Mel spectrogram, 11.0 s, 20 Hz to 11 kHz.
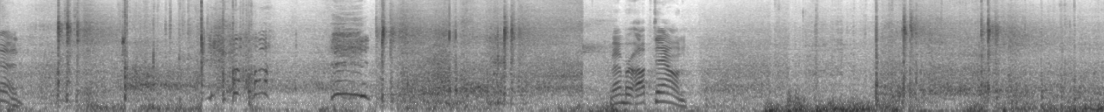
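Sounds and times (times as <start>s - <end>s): skateboard wheels rolling: 0.0s - 11.0s
skateboard clacking on ramp: 8.7s - 11.0s.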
